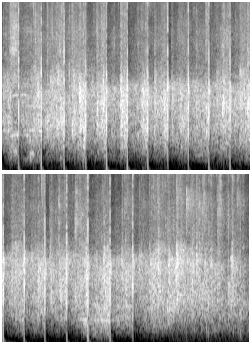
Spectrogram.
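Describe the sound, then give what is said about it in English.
A church audience applauds to welcome its life group leaders. Brisk, dense clapping runs steadily throughout, with sharp individual claps standing out over a continuous wash of hands. “We want to welcome our life group leaders. Give all of them a hand.”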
